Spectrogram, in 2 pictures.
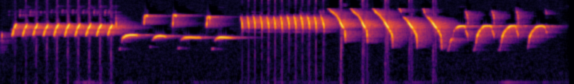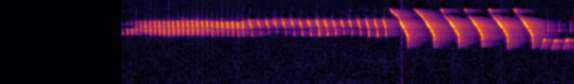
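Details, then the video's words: Gloster canary singing to stir up other canaries and train young birds: rapid repeated high notes, sweeping slurs and dense rattling rolls, a pause of over a second, then a long sustained trill rising into fast descending note series. "Gloster Kanarya Sesi Ve Ötüşü | Kanarya Huylandırma | Kanarya Kızıştırma"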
